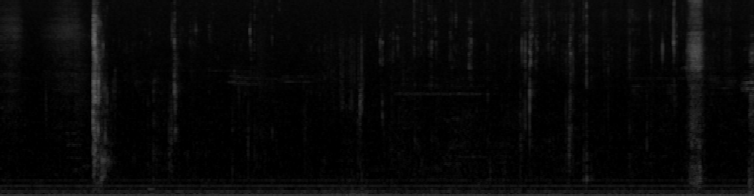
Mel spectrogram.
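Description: Close-miked eating sounds: chewing with small wet mouth clicks over a steady low electrical hum. There are two louder brief noises, one about a second and a half in and one near the end, the second as a piece of garlic naan is torn off.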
